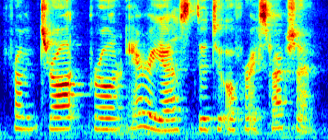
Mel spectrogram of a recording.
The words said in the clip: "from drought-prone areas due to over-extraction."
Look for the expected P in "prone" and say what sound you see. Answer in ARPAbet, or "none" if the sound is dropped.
B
